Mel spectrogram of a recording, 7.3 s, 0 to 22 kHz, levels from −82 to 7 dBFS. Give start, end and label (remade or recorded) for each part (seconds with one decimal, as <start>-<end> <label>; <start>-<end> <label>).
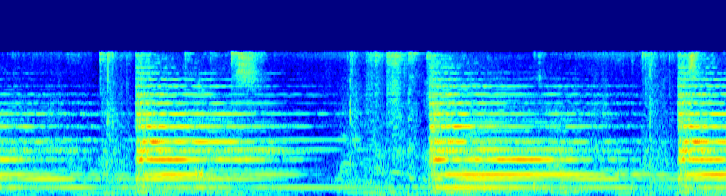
0.0-7.3 recorded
